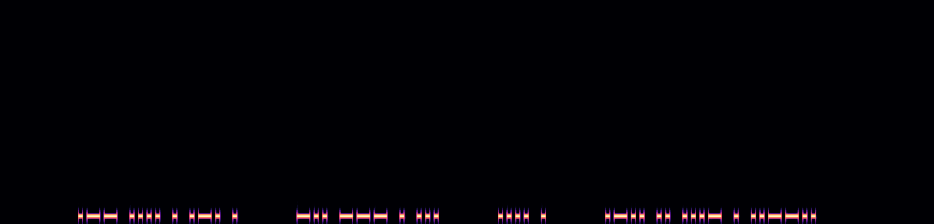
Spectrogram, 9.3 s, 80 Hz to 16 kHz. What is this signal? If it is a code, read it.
Morse code, heard as a keyed tone, about 28 wpm, 700 Hz. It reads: WHERE DOES HE LIVE?
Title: 2x Word-Spacing - Sentences from Top 200 Words - 28wpm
